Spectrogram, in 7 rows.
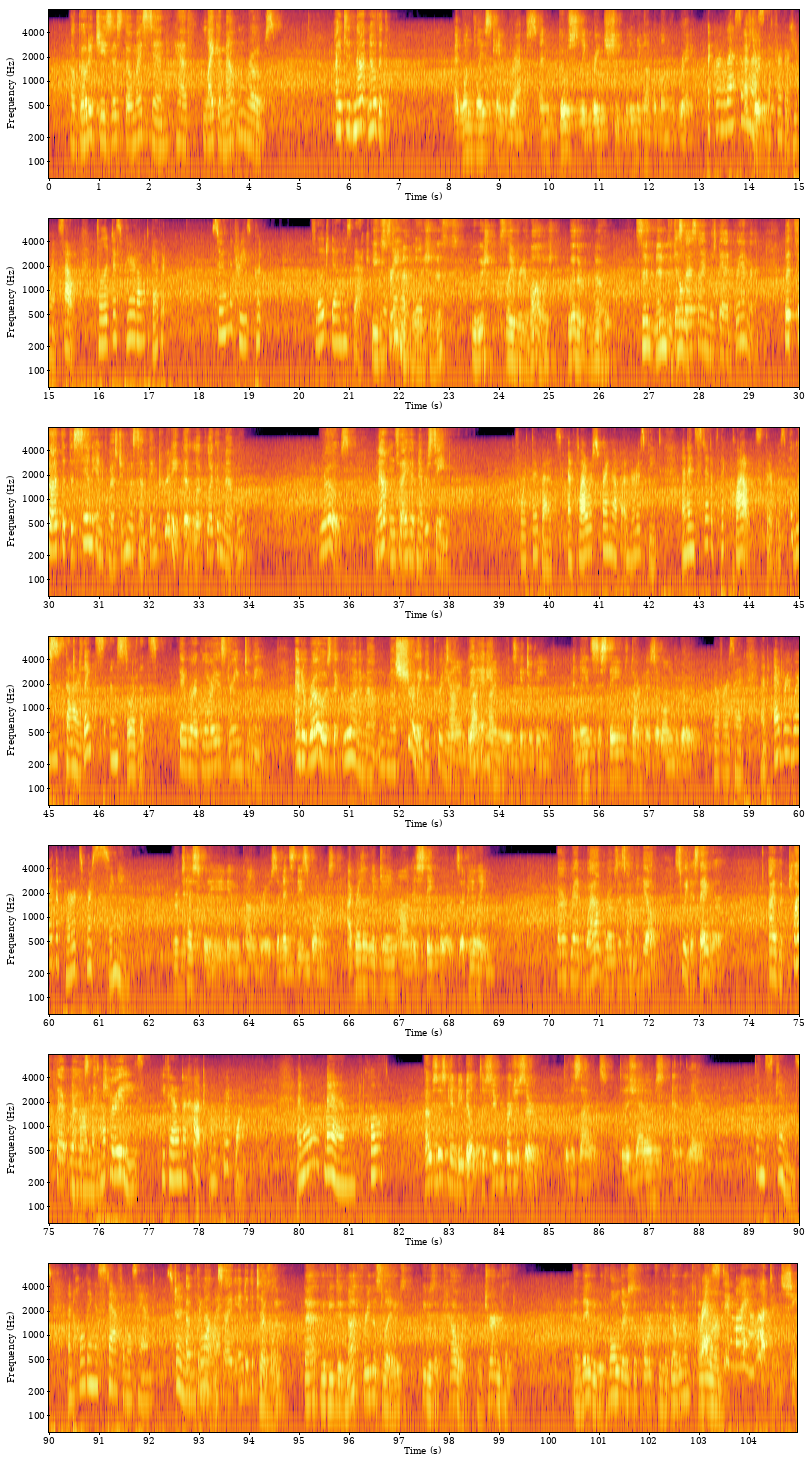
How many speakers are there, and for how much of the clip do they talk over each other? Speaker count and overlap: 5, about 8%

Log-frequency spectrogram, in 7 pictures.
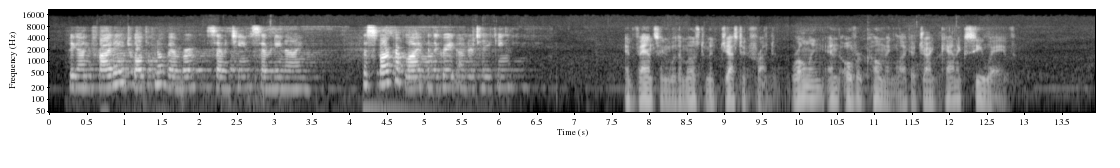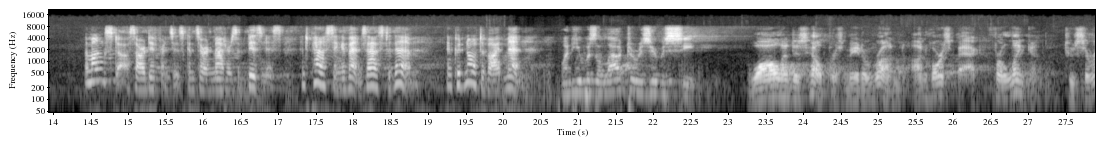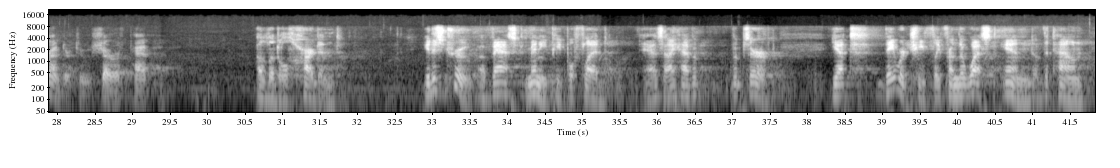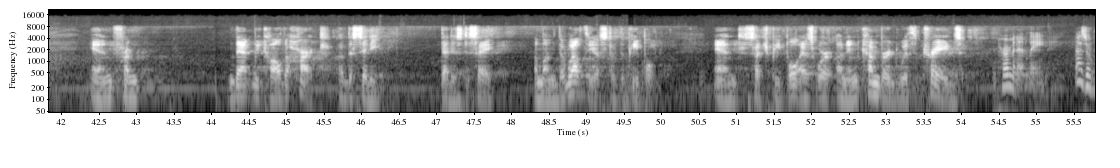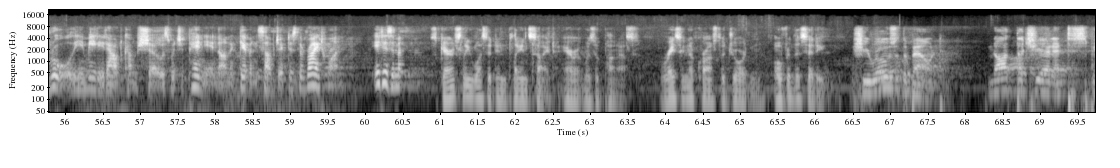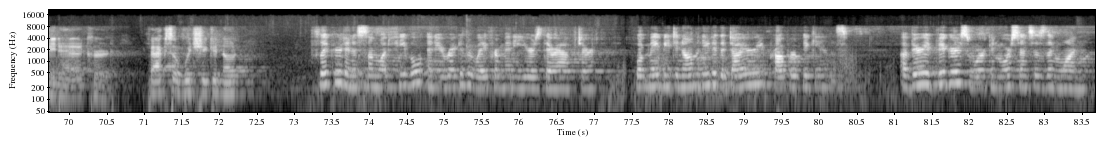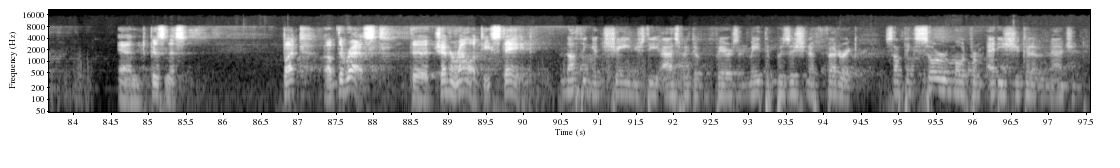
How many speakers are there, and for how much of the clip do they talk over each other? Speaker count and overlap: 6, no overlap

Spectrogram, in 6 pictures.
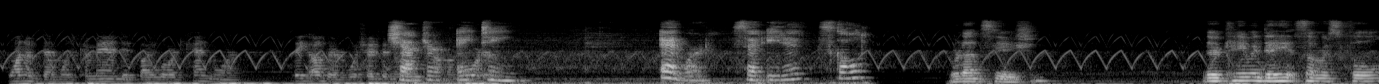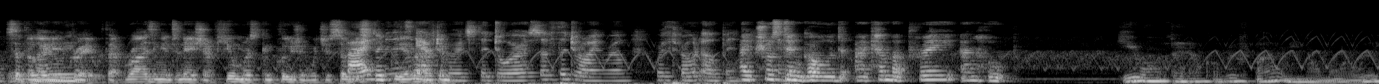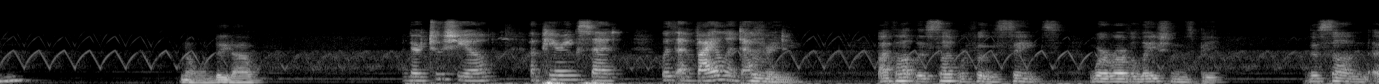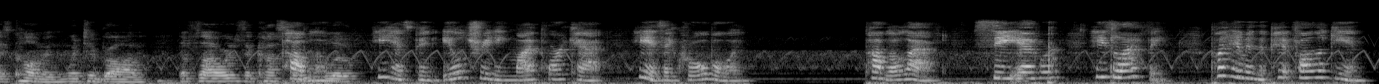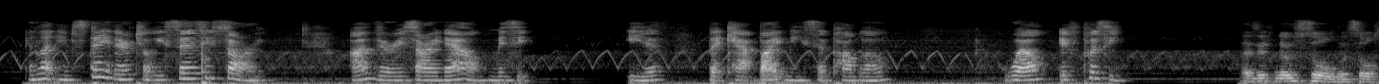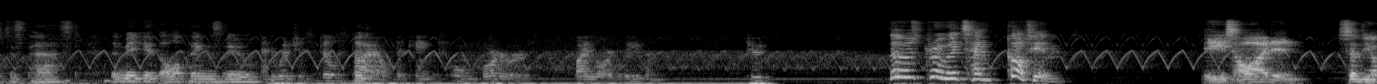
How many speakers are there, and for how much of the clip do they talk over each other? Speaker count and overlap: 7, about 7%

